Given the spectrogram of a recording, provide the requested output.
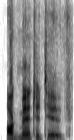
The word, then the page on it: Augmentative: American English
